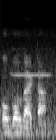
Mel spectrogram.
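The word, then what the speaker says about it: oblongata: अगला हमारा इसका पार्ट क्या है, मेडुला ऑब्लोंगेट, मेडुला ऑब्लोंगेट, ठीक, या फिर बोलते हैं ओबोगाटा, एल साइलेंट होता है, ओबोगाटा बोलते हैं।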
